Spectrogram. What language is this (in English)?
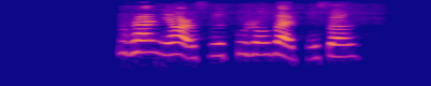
Chinese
